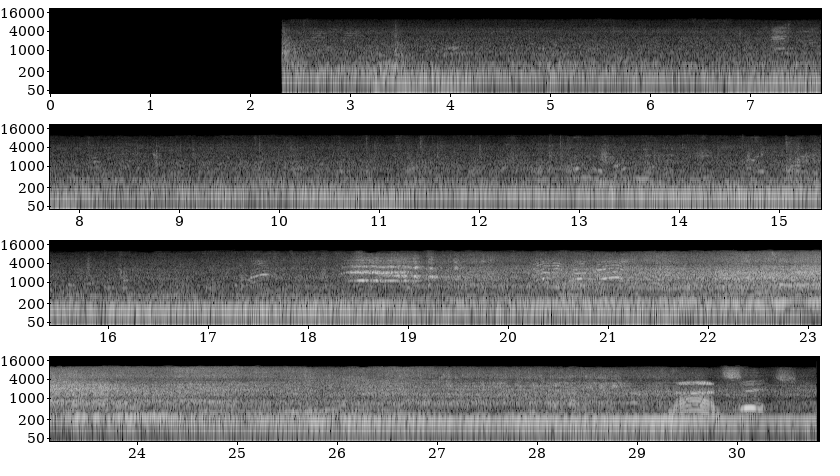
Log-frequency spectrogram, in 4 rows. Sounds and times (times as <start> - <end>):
Speech: 29.3 - 30.6.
